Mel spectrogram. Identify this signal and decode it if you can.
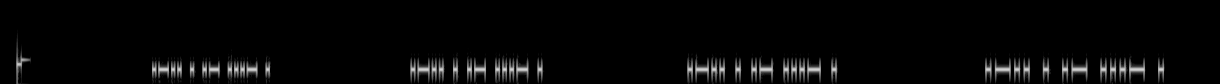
Morse code, heard as a keyed tone, about 31 wpm, 700 Hz. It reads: LEAVE LEAVE LEAVE LEAVE
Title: Speed-Racing Top 500 Words 25wpm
